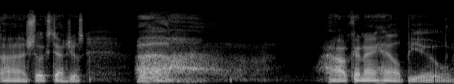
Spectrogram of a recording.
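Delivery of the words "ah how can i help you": put-on slow, bored, apathetic teen drawl. Voicing an orc at a train counter greeting a player: bored orc, teenager in a food court. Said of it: "teenager in a food court, uh, kind of vibe".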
